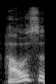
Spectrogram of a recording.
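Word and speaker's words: Haus: Funny enough, house is spelled differently in German and in English, but it's pronounced the same, house.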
